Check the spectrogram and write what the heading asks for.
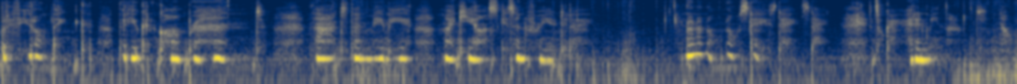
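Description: A woman's voice speaking softly in a close, half-whispered voice, in short broken phrases.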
